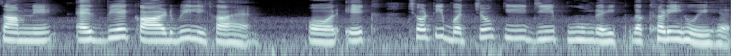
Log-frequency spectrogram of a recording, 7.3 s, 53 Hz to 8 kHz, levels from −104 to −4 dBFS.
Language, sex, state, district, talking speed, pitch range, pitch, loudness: Hindi, female, Punjab, Pathankot, 140 wpm, 205-250 Hz, 225 Hz, -18 LUFS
